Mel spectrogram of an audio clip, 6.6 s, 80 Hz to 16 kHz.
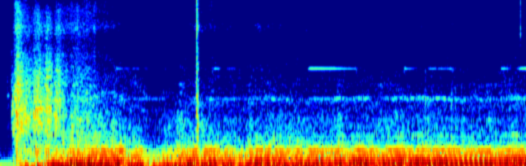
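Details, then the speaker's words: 2010 turbocharged Toyota Corolla after swapping back to a different ECU with a piggyback harness: starts quickly and settles into a steady, even idle. It previously ran super rich and misfired; AFRs are slightly rich while warming up. "All right, definitely running a lot better. Before it was running super rich, and you could just tell it was misfiring because of how much fuel was going in there. So car is idling, looking pretty good."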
